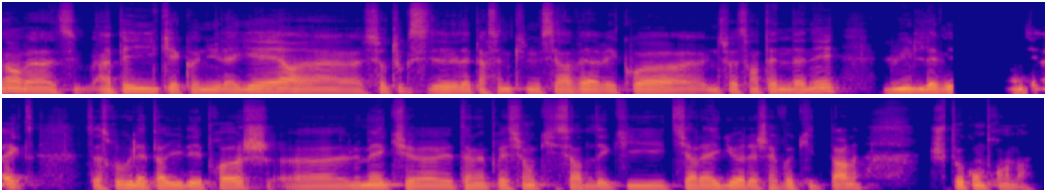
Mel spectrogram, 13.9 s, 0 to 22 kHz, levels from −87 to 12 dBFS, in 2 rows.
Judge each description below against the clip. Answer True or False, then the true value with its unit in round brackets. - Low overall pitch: True (115 Hz)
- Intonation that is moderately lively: False (2.2 semitones)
